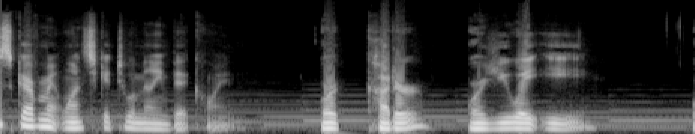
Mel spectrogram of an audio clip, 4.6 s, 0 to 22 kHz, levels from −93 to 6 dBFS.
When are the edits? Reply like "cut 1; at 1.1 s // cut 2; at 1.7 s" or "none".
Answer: none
